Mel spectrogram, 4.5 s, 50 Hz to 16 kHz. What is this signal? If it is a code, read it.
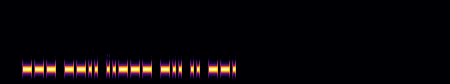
Morse code, heard as a keyed tone, about 40 wpm, 700 Hz. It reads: OZ2DIG
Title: DXCC-100 Call Signs - 6 Characters - Repeated 2x - 40wpm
